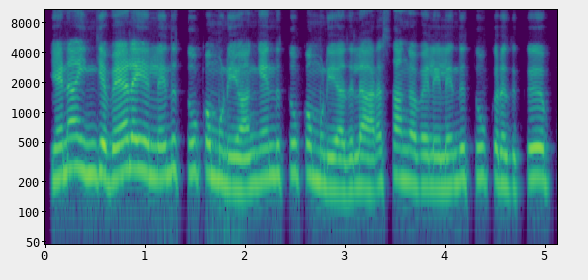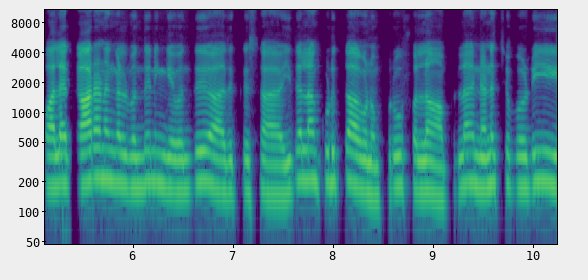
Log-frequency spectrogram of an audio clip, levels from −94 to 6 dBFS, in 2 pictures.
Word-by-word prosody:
ஏன்னா 255 +4 +3
இங்க 245 0 +4
வேலையில 255 -1 +5
இருந்து 245 +4 0
தூக்க 250 0 -2
முடியும். 180 -4 +2
அங்க 195 +3 -2
இருந்து 235 +1 -1
தூக்க 245 -1 -2
முடியாதுல. 175 -1 0
அரசாங்க 205 +2 -2
வேலையில 180 -1 0
இருந்து 200 +4 -2
தூக்குறதுக்கு 215 -2 -1 0.2
பல 180 +1 +3
காரணங்கள் 200 -1 +3
வந்து 180 +3 -3
நீங்க 185 -3 -2
வந்து 170 +5 -3 0.2
அதுக்கு 160 0 -5
ச - - -16 0.3
இதெல்லாம் 210 +2 -2
குடுத்தாவணும். 185 -7 -1
ப்ஃரூப்லாம். 170 -4 -1
அப்படில்லாம் 175 +7 -4
நினைச்சபடி 185 +1 -3
190 Hz, 150 wpm, -23 LUFS, 175-220 Hz, 0.3 s, வேலையில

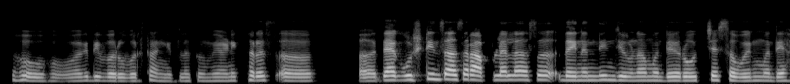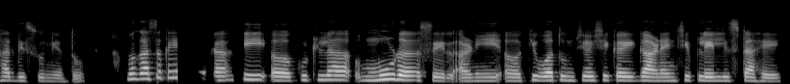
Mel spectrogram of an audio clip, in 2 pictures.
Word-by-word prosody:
हो, 200 +1 -2 0.2
हो. 155 -2 -12
अगदी 180 +2 -4
बरोबर 165 -2 -2
सांगितलं 165 -4 -7
तुम्ही 165 0 -8
आणि 170 +1 -5
खरंच 195 -1 -1
अ, 165 -1 -1 0.5
अ, 160 +2 0
त्या 200 0 +7
गोष्टींचा 230 +3 +3
असर 225 +1 +3
आपल्याला 205 0 +4
असं 205 +1 0
दैनंदिन 195 +1 +2
जीवनामध्ये 185 -1 +1
रोजच्या 180 +2 +1
सवयींमध्ये 175 -2 -1
हां 185 +1 -3
दिसून 160 -3 -9
येतो. 140 -1 -12 0.4
मग 250 +1 0
असं 260 +4 +2
काही 310 0 -4
आहे 290 -2 -17
का 190 0 +1 0.2
की 220 -2 +1
अ, 185 -1 +4
कुठला 210 0 +1 0.2
मूड 220 +5 +4
असेल 190 -6 +1
आणि 165 +2 -3
अ, 170 -1 -2
किंवा 185 -2 +3
तुमची 195 0 -2
अशी 190 +1 -1
काही 185 -1 +3
गाण्यांची 175 +1 +2
प्लेलिस्ट 175 -1 0
आहे 160 -3 0
185 Hz, 155 wpm, -22 LUFS, 170-205 Hz, 0.5 s, त्या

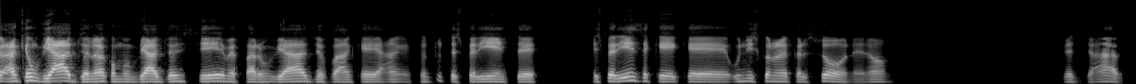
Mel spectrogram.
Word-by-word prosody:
anche 150 +4 +4
un 175 -3 +2
viaggio, 145 -3 +7
no, 135 +3 +3
è - - -1
come 125 -2 -6
un 120 - -10
viaggio 130 0 +3
insieme, 140 +1 -1
fare 120 -1 -2
un 125 -1 -10
viaggio, 125 0 +1
fa 125 -1 -3
anche 115 0 -4
an 115 0 -9
son 125 -2 -13
tutte - - -9
esperienze 125 -2 -2 0.5
esperienze 155 +5 0
che 130 -3 -1
che 120 -2 -2
uniscono 140 +1 -6
le 135 -1 -2
persone, 115 -4 -5
no? 120 +2 -12 1.7
Viaggiare. 120 +1 -9
125 Hz, 135 wpm, -22 LUFS, 120-140 Hz, 1.7 s, viaggio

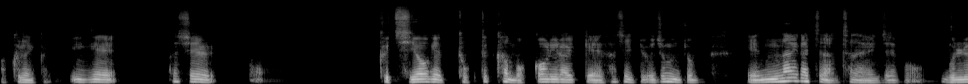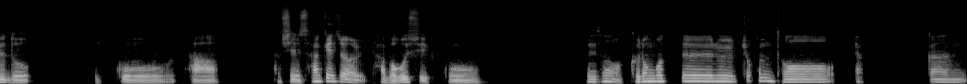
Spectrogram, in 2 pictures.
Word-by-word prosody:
아 115 - -17
그러니까 105 +3 -2 0.2
이게 110 -1 +1 0.5
사실 125 -4 0 0.3
어 - - -15 1.1
그 - - -1
지역의 120 -2 +3
독특한 - - -2
먹거리랄 115 +4 +2
게 100 -2 0
사실 120 -1 -5
요즘은 110 +2 0
좀 100 -2 -2 0.5
옛날 120 +10 +5
같진 140 -6 +1
않잖아요, 95 0 -2
인제 95 +1 -6
뭐 - - -14
물류도 105 -3 +2 0.7
있고 95 +1 -1
다 95 -1 +1 0.6
사실 110 -4 -1
사계절 135 -3 +2
다 105 - -4
먹을 95 +4 +4
수 - - -10
있고. 95 0 -2 1.0
그래서 120 -4 -1
그런 130 +3 +2
것들을 140 -1 +2
쪼끔 160 -3 -3
더 120 -1 +2 0.2
약간 115 -2 -7
115 Hz, 215 characters per minute, -25 LUFS, 100-125 Hz, 1.1 s, 옛날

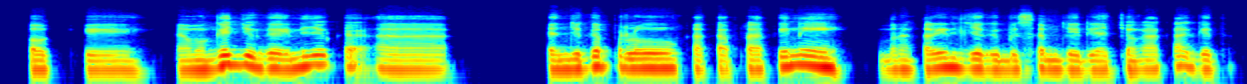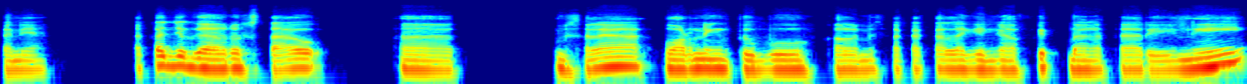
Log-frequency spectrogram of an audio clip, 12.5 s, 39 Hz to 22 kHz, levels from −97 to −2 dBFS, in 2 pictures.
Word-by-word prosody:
Oke. 115 -1 -3 0.2
Nah, 115 - -4
mungkin 120 +9 +6
juga 135 -6 +4
ini 150 +6 +4
juga, 170 - -5
eee, 120 -2 -4 0.5
dan 120 - 0
juga 125 +5 +4
perlu 130 -2 +4
Kakak 120 -2 -5
perhatiin 125 +6 +1
nih, 160 -4 +8 0.2
barangkali 120 +2 -1
ini 140 - +4
juga 125 -2 +2
bisa 115 +1 -4
menjadi 115 -1 -1
acuan 115 0 -4
Kakak 155 +2 -4
gitu 115 - -23
kan 115 - -5
ya. - - -15 0.5
Kakak 160 - +2
juga 145 -4 +4
harus 130 0 0
tahu, 125 +3 0 0.4
eee, 115 -2 -3 0.5
misalnya 140 +6 +1
warning 125 0 +2
tubuh 120 0 0
kalau 120 0 -3
misal 120 0 -8
Kakak 120 +2 -7
lagi 120 0 0
enggak 115 -1 -3
fit 130 - -2
banget 120 -2 -3
hari 115 -1 -4
ini, 150 - +6
120 Hz, 190 wpm, -26 LUFS, 115-130 Hz, 0.5 s, nih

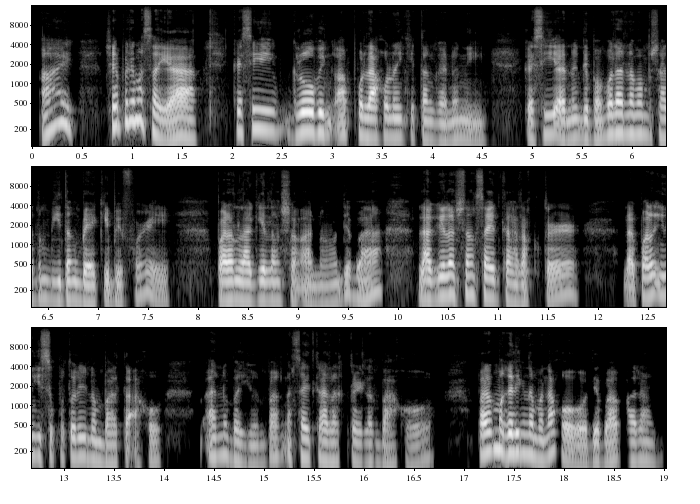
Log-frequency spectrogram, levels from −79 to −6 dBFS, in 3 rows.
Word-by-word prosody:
Ay. 215 +8 +1 0.3
Siyempre 255 +5 +3
masaya, 170 - +4 0.3
kasi 195 0 -1
growing 180 +1 +5
up - - 0
wala 145 -2 +7
akong 150 -1 -2
nakikitang 145 -2 -3
gano'n, 120 - -4 0.2
eh. - - -12 0.4
Kasi 165 +6 0
ano, 135 +2 +2
'di 140 -1 -2
ba - - +1
wala 170 +2 +5
naman 170 -1 -1
masyadong 145 -1 -4
bidang 135 0 -1
beki 120 -2 +1
before, 60 - -7
eh. 70 -1 -6 0.5
Parang 140 +1 +6
lagi 135 0 +3
lang 135 -1 +1
siyang 130 - -5
ano, 115 +2 -5
'di 90 -8 -5
ba, - - -2 0.3
lagi 145 +3 +3
lang 175 - +6
siyang 170 0 -2
side 150 -3 +3
character. 85 - -2 0.4
Na - - +1
parang 160 +1 +3
iniisip 165 -1 -4
ko - - -9
tuloy 160 0 0
nung 150 -3 -3
bata 125 0 -3
ako, 70 0 -8 0.4
"Ano 175 +1 -3
ba 145 - -4
yun?" 125 -1 -10
parang, 80 0 -5
"Ah, - - -8
side 155 -2 -1
character 140 0 -3
lang 135 -1 -7
ba - - -5
ako?" 125 +6 -11 0.4
parang, 185 +2 +6
"Magaling 190 -2 +4
naman 160 -4 0
ako." 65 - 0
'di - - -2
ba, 70 +2 +1
parang, 140 0 -5
145 Hz, 185 wpm, -23 LUFS, 130-170 Hz, 0.5 s, wala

